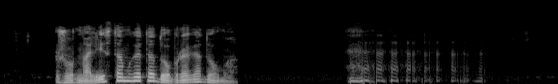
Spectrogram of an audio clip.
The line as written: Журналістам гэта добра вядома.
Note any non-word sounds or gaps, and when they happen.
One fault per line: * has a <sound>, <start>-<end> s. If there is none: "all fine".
* has a laugh, 3.4-4.9 s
